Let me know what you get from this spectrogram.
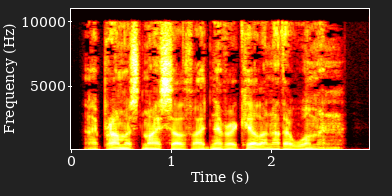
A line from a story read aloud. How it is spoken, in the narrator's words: he said wearily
